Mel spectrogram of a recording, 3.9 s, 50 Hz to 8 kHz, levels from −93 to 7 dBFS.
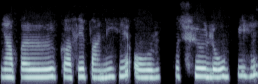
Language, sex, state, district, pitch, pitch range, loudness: Hindi, female, Uttar Pradesh, Jyotiba Phule Nagar, 230 Hz, 225-245 Hz, -15 LUFS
